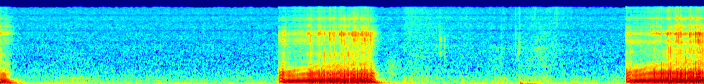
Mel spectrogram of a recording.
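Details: French Bulldog in pyjamas snoring while asleep in a room: long gaps of near silence broken by two coarse, rattling, low snores over a second long, spaced about four seconds apart.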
